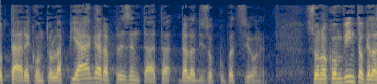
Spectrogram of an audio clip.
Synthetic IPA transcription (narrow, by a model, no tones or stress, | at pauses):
ot̪ːaːɾekont̪ɾolapjaːɡaɾapːɾezent̪aːt̪ad̪alːad̪izokːupat̪sːjo̰ːnḛ | soːnokoɱvint̪okela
